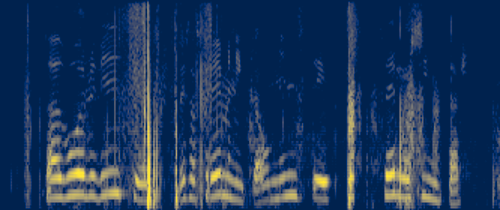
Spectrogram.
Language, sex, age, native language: Icelandic, male, 11, Icelandic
